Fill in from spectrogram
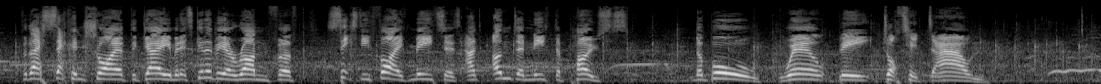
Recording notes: At Sandy Park for a friendly match. Live commentary from a freezing cold Sandy Park.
